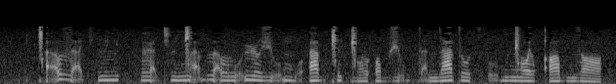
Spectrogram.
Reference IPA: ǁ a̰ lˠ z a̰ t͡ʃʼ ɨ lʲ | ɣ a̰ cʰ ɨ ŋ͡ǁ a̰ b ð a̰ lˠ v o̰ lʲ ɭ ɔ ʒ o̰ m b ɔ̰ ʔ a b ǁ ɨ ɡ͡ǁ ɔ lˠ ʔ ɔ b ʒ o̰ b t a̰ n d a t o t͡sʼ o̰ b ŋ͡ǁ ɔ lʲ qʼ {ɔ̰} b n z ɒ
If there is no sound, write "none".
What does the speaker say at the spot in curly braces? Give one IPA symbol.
ɔ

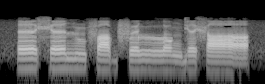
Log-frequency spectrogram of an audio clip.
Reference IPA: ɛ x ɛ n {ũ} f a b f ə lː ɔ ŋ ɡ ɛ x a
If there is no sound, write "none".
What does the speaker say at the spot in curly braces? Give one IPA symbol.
ũ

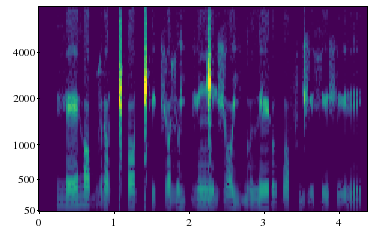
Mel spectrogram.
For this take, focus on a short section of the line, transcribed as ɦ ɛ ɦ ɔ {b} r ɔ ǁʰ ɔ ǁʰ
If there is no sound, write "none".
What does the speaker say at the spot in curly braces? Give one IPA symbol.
b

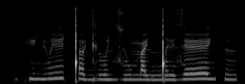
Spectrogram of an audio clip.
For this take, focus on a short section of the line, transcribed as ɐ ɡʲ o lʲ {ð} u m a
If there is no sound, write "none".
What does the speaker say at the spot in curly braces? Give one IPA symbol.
z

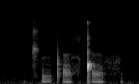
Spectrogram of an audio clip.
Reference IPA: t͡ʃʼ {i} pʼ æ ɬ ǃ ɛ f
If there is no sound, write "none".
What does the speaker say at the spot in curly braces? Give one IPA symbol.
ɨ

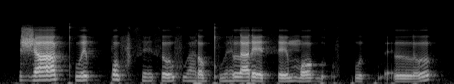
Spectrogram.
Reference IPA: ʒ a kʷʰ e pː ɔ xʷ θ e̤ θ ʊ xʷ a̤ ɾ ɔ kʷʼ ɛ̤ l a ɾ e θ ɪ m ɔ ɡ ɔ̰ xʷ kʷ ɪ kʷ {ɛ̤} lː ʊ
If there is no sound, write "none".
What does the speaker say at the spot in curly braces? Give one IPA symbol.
ɛ̰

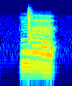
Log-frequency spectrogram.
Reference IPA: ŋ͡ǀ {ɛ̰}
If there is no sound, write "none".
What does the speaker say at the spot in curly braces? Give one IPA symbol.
ɛ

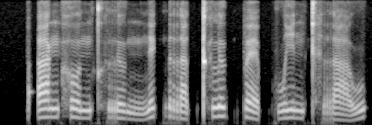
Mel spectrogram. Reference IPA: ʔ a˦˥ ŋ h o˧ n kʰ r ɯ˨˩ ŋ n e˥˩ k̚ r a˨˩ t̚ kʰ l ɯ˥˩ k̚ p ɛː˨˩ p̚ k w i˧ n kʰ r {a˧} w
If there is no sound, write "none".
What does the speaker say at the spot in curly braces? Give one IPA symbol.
a˩˦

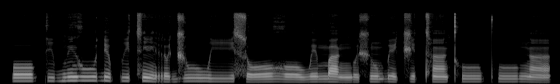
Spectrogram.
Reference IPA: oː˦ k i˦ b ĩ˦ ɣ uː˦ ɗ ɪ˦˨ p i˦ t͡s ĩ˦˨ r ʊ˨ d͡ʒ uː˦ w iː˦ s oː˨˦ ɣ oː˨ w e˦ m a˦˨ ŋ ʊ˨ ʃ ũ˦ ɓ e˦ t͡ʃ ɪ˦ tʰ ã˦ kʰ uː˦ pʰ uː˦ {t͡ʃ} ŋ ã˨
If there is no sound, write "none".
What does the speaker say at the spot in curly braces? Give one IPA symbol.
none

